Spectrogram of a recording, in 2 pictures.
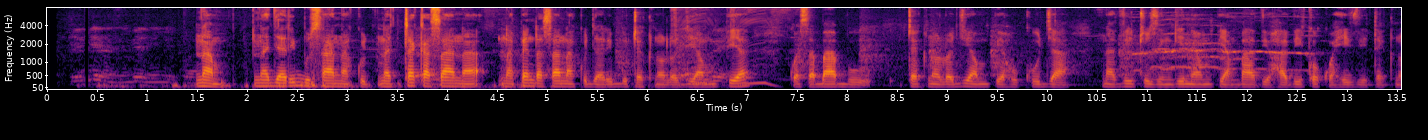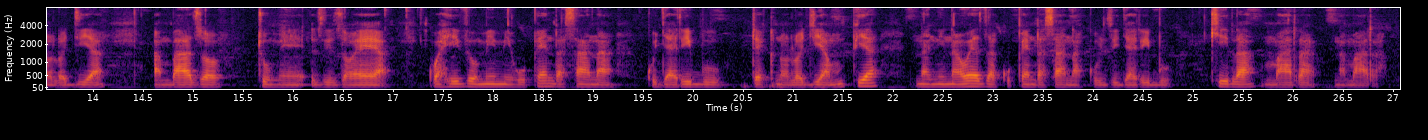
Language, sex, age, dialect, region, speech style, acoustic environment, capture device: Swahili, male, 18-24, Kenya - Mombasa, Kenya, focused, nature; silence, mobile / Linux / Chrome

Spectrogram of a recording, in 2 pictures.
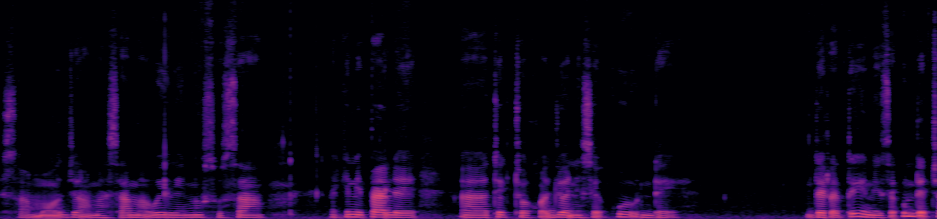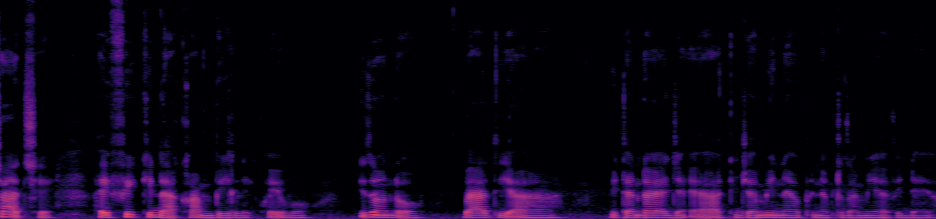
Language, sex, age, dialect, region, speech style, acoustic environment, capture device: Swahili, female, 25-34, Kenya - Nairobi Sheng-influenced, Kenya, focused, silence, desktop / Windows / Chrome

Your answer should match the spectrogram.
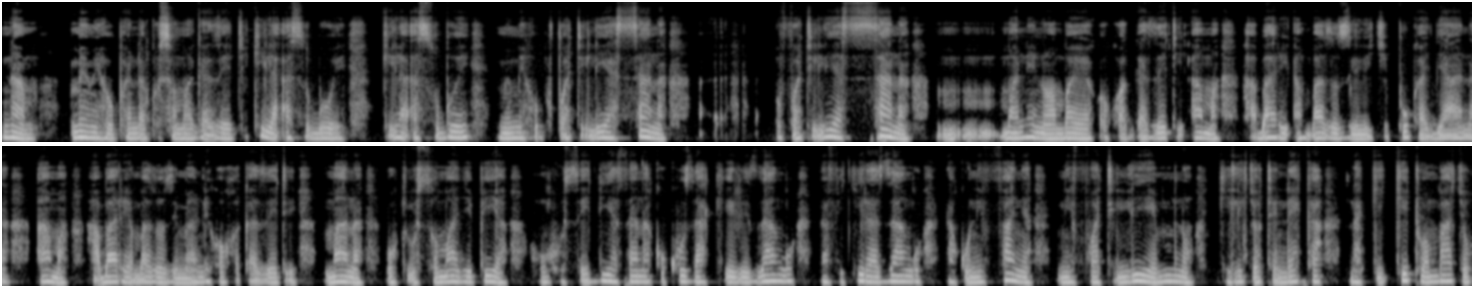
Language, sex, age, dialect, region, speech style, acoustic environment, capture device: Swahili, male, 18-24, Kenya - Nairobi Sheng-influenced, Kenya, relaxed, nature, mobile / Linux / Chrome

